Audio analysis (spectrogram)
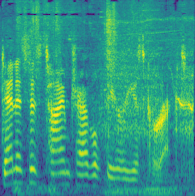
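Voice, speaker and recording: An actress playing a brisk, wry, easily exasperated woman in command of a base in an animated video game, with dry sardonic delivery. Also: medium pitch, very noisy, lightly acted. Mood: businesslike. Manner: dry, sardonic, hesitant when flustered.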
